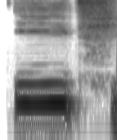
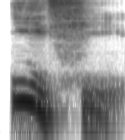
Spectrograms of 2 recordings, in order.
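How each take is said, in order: First: The word is said without a fourth tone. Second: The word is said with a fourth tone. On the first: The speaker calls it wrong. "instead of" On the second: The speaker calls it right. "It changes to fourth tone"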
